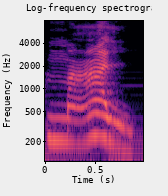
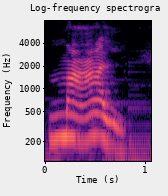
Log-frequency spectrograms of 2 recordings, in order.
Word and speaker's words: maal: ella es la palabra maal maal asim mismo como mal pero con dos a acento en la última maal y dice que quiere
